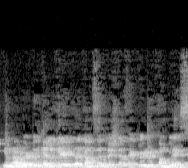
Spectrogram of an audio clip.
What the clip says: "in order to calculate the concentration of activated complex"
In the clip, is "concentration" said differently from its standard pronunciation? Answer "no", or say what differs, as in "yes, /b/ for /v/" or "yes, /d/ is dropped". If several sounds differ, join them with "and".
no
